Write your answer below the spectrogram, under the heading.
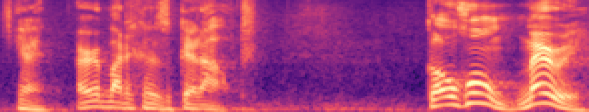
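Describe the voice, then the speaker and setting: Speaking with a Chinese accent, a man uses medium pitch and a moderate pace. His tone is animated, with vocal fry. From China. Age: 50s. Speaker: Shaolin monk, temple abbot. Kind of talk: interview. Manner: animated, repetitive. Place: home room. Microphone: lapel.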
